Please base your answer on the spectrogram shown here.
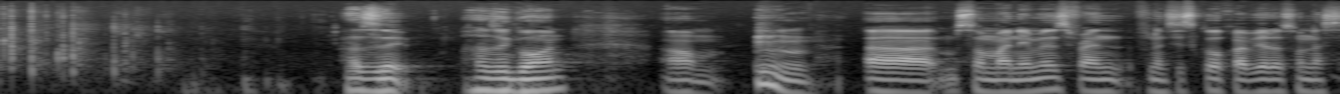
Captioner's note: applause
